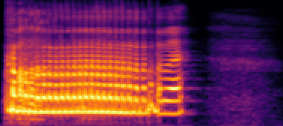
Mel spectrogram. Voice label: babble, birthday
